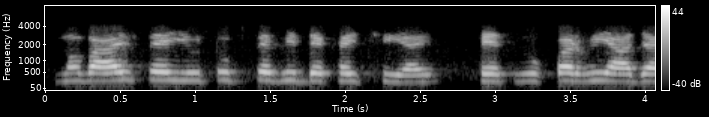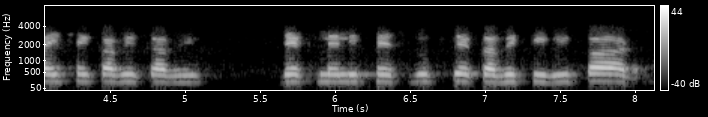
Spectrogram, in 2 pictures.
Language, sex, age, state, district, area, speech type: Maithili, female, 60+, Bihar, Sitamarhi, rural, conversation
